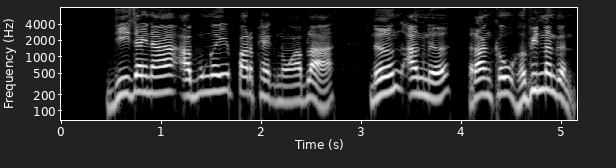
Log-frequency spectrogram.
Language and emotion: Bodo, angry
